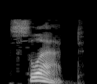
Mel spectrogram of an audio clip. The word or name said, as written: slapped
